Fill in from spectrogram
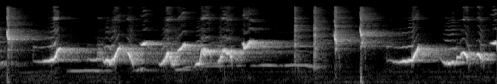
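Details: Morning song of a white-rumped shama used to provoke a silent shama into singing: loud whistled phrases sliding and rising in pitch, repeated in quick bursts, broken by sharp clicking notes.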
